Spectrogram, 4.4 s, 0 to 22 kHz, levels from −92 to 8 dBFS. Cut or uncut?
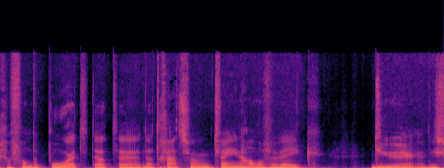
uncut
